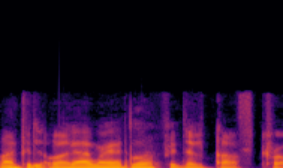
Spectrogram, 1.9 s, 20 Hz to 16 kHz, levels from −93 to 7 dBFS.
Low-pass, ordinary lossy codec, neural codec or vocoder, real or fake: 7.2 kHz; AAC, 64 kbps; codec, 16 kHz, 1 kbps, FreqCodec, larger model; fake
